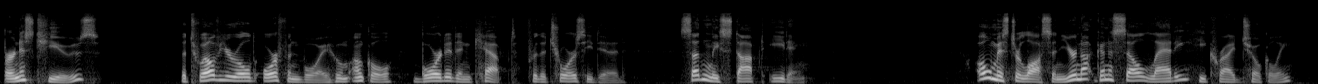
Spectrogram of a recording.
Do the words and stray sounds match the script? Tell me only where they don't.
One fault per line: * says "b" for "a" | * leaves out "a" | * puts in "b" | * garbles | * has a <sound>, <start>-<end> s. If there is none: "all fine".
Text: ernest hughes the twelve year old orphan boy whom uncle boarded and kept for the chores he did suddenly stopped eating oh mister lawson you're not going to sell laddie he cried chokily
all fine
